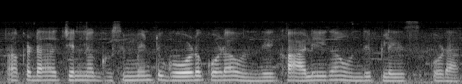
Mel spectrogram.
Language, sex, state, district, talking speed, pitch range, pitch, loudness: Telugu, female, Andhra Pradesh, Guntur, 115 wpm, 175-195 Hz, 190 Hz, -19 LUFS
